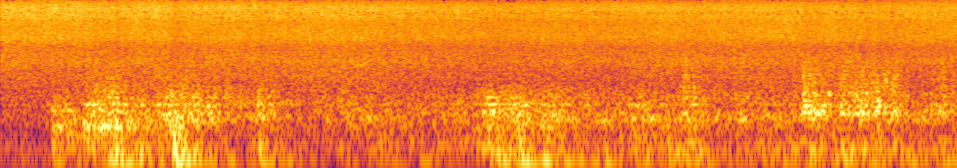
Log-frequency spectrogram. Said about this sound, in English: Can you hear the rain, mate? Do you realise it's raining? Can you hear the steady rain, mate?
